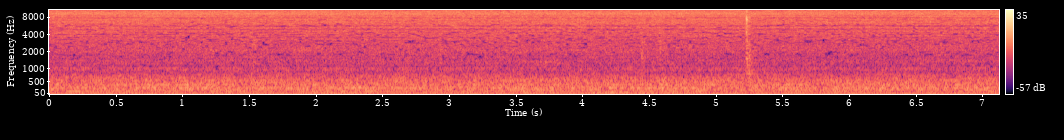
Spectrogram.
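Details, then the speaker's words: GM vehicle, P0128 thermostat housing and sensor replacement, Mac Tools vacuum tool on the cooling system: steady even hiss of air drawn through the tool, no sputter; suction holding, only a little coolant lost, normal. "You can hear it sucking. You lose just a little bit, but you don't lose very much."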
